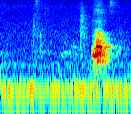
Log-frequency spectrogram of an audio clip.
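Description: A single short dog bark rings out against a steady low hum, brief and moderately loud, with no talking.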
